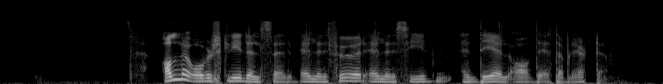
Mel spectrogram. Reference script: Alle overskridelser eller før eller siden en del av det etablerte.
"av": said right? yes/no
yes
